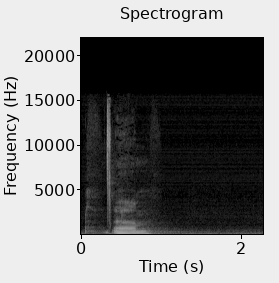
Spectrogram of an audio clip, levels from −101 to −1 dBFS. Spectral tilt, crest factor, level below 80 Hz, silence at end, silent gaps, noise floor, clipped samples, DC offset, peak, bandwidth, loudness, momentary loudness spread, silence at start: -5 dB/octave; 26 dB; -68 dBFS; 0.05 s; none; -66 dBFS; under 0.1%; under 0.1%; -20 dBFS; 16 kHz; -42 LUFS; 17 LU; 0.05 s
